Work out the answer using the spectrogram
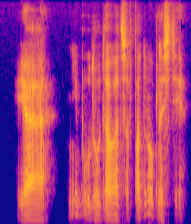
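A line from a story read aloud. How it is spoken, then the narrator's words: Plain. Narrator (Russian): сказал он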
